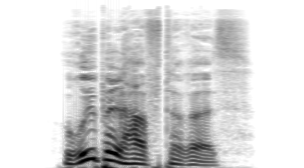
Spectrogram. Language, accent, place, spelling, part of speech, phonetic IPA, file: German, Germany, Berlin, rüpelhafteres, adjective, [ˈʁyːpl̩haftəʁəs], De-rüpelhafteres.ogg
- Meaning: strong/mixed nominative/accusative neuter singular comparative degree of rüpelhaft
